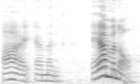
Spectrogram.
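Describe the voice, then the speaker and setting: A woman's voice: mid-range voice, expressive, measured pace, pushed and bright. A woman voicing an odd, greedy storybook creature, fierce and gleeful, boastful and smug in the way it insists. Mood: proud.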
